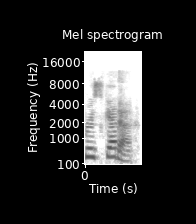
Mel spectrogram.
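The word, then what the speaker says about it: bruschetta: you question I like spaghetti noi pizza and brusketta I mean this is also not truly native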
